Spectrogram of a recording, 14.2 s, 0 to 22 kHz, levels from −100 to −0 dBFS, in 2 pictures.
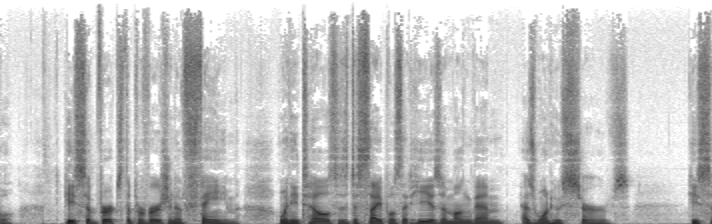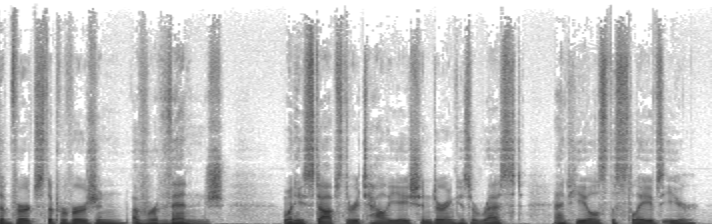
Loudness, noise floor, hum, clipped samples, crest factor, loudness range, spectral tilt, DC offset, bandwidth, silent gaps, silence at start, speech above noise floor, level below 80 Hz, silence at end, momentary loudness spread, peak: -24 LUFS; -53 dBFS; none; under 0.1%; 18 dB; 3 LU; -6 dB/octave; under 0.1%; over 20 kHz; none; 0 s; 30 dB; -54 dBFS; 0.15 s; 9 LU; -6 dBFS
